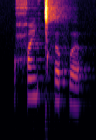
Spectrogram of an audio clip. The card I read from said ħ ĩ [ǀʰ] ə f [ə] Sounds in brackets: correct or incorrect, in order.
correct, correct

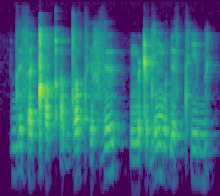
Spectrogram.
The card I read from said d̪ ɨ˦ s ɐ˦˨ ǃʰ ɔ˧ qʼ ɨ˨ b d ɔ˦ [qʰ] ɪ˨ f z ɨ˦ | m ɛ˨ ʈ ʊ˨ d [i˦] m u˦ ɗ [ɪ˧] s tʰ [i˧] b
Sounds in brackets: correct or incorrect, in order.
incorrect, correct, incorrect, correct

